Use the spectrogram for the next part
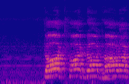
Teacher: ट ठ ड ढ ड़ का उच्चारण मुर्धा से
